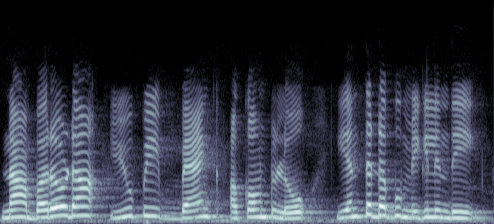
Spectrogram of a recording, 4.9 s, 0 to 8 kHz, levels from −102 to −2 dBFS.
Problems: constant background noise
